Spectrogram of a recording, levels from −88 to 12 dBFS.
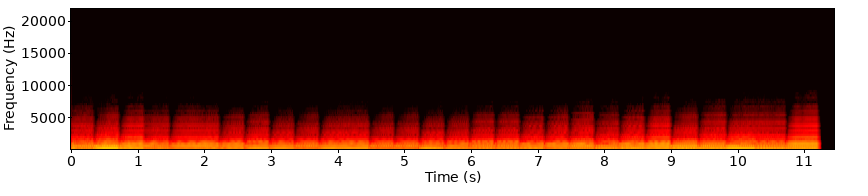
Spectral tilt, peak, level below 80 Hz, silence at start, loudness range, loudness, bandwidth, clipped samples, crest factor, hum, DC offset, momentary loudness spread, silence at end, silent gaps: -7.5 dB/octave; -14 dBFS; under -90 dBFS; 0 s; 4 LU; -30 LUFS; 7 kHz; under 0.1%; 16 dB; none; under 0.1%; 6 LU; 0.2 s; none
